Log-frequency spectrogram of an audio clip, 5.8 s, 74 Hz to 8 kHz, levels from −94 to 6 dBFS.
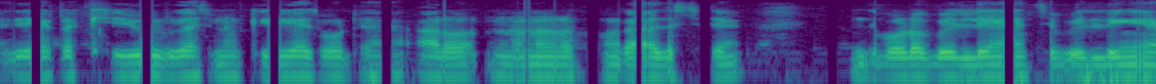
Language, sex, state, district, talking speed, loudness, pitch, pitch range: Bengali, male, West Bengal, Paschim Medinipur, 195 wpm, -31 LUFS, 115 Hz, 110-120 Hz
